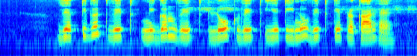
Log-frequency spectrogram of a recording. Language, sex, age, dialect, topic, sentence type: Hindi, female, 31-35, Hindustani Malvi Khadi Boli, banking, statement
